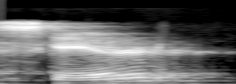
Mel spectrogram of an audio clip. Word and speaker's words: scared: Okay, now with words like moved and scared, remember that those EDs, the E is not pronounced, so it's moved and scared. Moved, scared. And also keep watching out,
